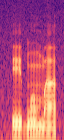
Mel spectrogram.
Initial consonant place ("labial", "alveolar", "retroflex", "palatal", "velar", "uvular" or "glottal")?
labial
